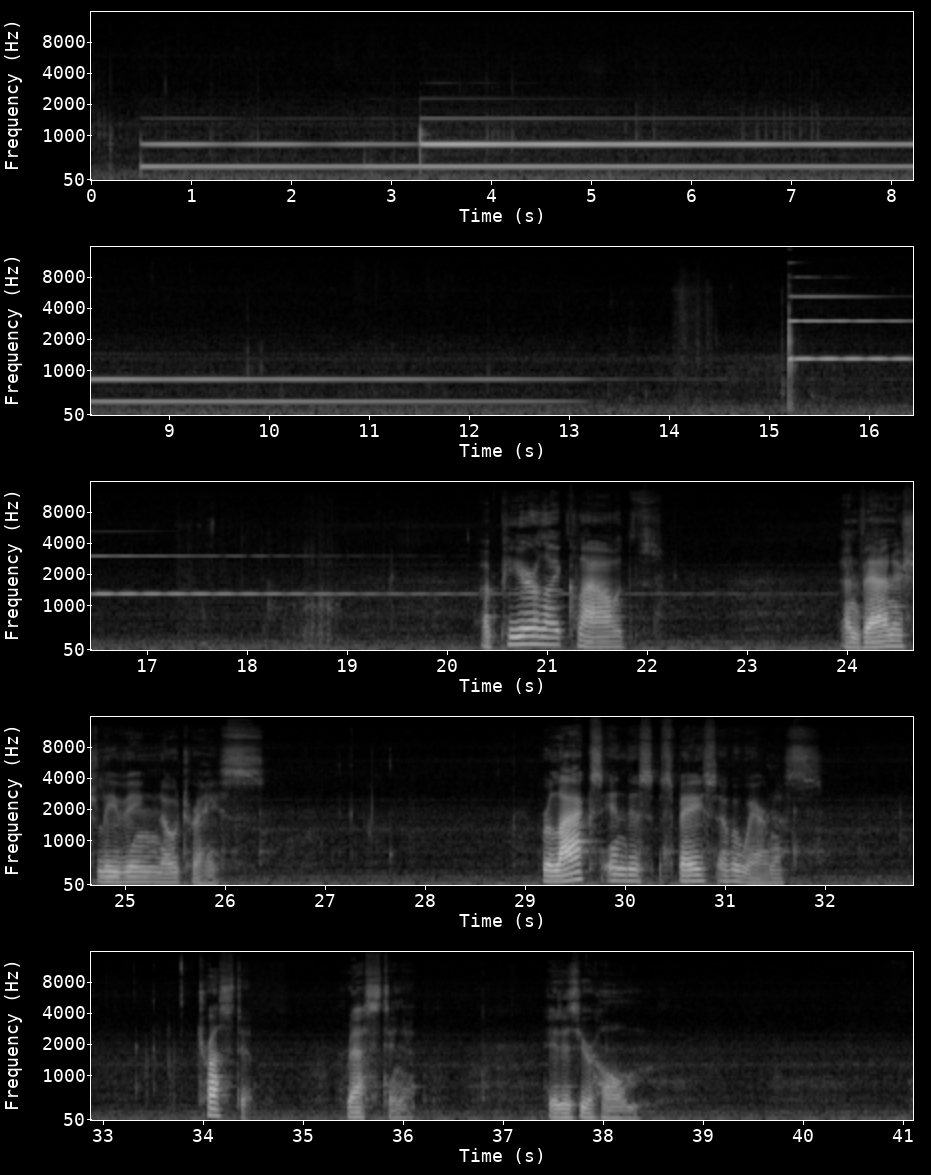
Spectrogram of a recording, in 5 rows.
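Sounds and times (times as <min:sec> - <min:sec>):
bells ringing: 0:00.5 - 0:14.0, 0:15.2 - 0:23.6
speech: 0:20.4 - 0:22.1, 0:24.0 - 0:26.3, 0:29.2 - 0:31.9, 0:34.0 - 0:34.6, 0:35.4 - 0:36.2, 0:37.4 - 0:38.4.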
